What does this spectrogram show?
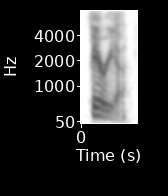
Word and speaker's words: Faria: So Russ Farah, is that how you say it? Faria Yeah.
